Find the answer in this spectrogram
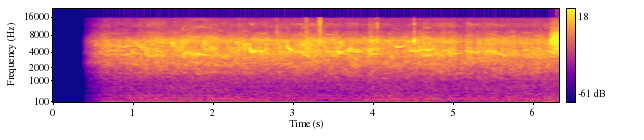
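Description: A large flock of birds calling together in treetops: a dense, continuous chatter of many overlapping chirps that starts about half a second in.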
